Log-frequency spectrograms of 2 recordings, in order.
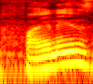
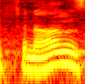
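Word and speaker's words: finance: तो फाइनेंस नहीं, actually फिनांस है।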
